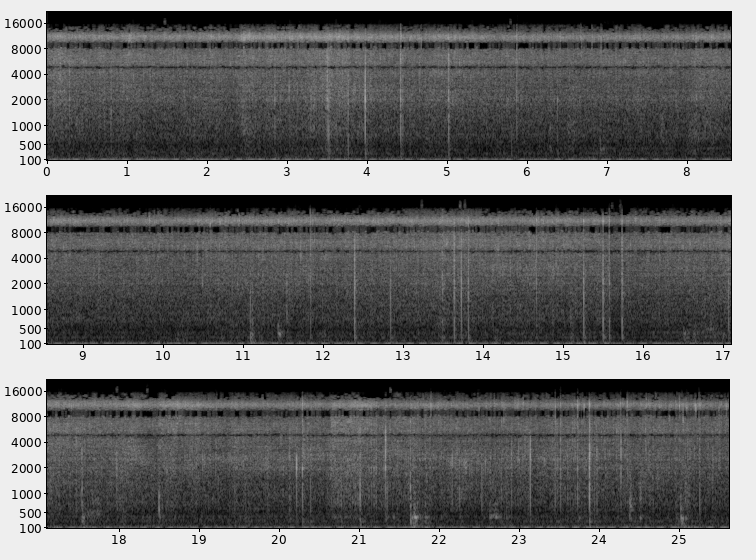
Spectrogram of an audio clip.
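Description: A steak frying in a pan gives a continuous, even sizzle that stays loud and unbroken for the whole stretch, with faint scattered crackles.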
